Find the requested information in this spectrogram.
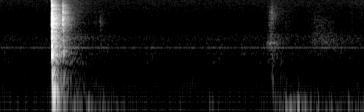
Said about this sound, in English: Yay! I rolled so well. Oh, it's got sound effects. My dice have got sound effects now.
